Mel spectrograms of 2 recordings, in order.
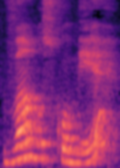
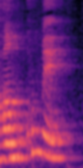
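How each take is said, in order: First: Every sound is pronounced fully and carefully. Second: Final sounds are dropped in relaxed speech. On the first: This is how it is written. "eu posso escrever" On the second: This is how it is spoken. "mas falar"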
